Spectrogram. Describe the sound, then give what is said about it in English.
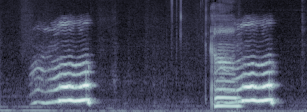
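An eerie sound effect of an alien appearing out of nowhere: two loud, wavering, howl-like tones, each about a second long, separated by a short pause, with no talking. “That's supposed to sound like an alien appearing out of nowhere.”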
